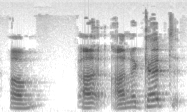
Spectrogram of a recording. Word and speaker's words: Aniket: Aniket, am I saying that somewhere in the ballpark, I hope? Yeah, absolutely correct. It's the right pronunciation.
